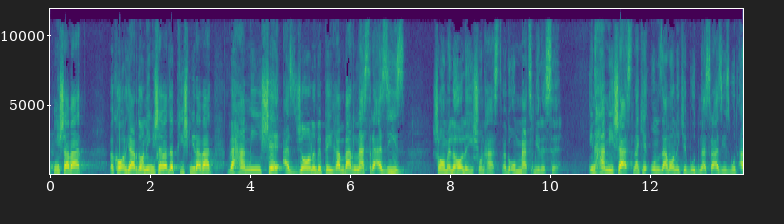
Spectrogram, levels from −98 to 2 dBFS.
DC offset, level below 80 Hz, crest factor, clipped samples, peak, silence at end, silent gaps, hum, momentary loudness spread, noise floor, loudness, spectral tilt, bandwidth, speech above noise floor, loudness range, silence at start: under 0.1%; -72 dBFS; 16 dB; under 0.1%; 0 dBFS; 0 s; none; none; 11 LU; -54 dBFS; -16 LUFS; -4 dB/octave; 11.5 kHz; 39 dB; 5 LU; 0 s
